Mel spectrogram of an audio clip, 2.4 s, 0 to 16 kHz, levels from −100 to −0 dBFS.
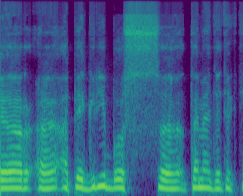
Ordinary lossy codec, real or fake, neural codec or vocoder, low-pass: Opus, 16 kbps; real; none; 14.4 kHz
